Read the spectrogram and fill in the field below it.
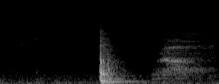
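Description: A bottle knocks down onto a counter.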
